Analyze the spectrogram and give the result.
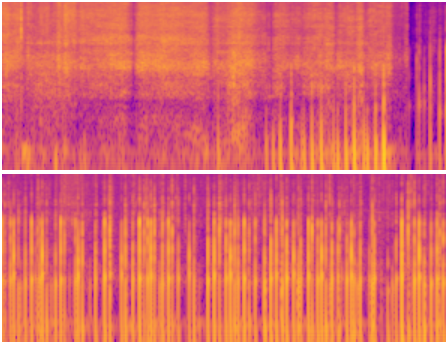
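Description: A red Bintang beer can holder is scratched and then tapped. A soft, hissy scraping gives way to quick, dull, low taps with almost no ring, which pause briefly before returning as a dense, steady run of rapid tapping.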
